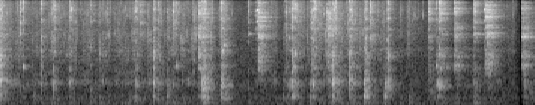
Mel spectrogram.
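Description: A fork beating oil and lime juice in a measuring jug, giving a fast, steady run of close metallic clinks and scrapes against the sides, with no voices.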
